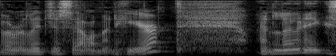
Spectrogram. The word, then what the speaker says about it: Leunig: spelled L-E-U-N-I-G, but I believe it's pronounced Leunig, sort of a popular figure of fresh ways of putting things.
